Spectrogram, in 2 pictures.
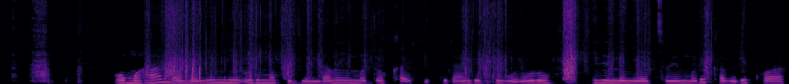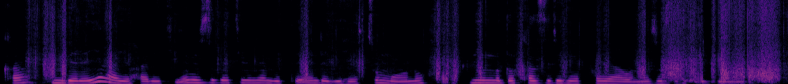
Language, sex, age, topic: Kinyarwanda, female, 25-35, government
